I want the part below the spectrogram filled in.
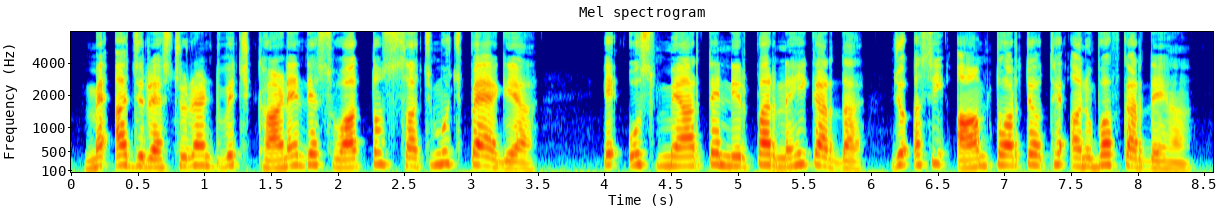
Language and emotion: Punjabi, disgusted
